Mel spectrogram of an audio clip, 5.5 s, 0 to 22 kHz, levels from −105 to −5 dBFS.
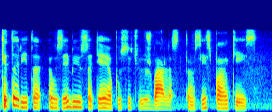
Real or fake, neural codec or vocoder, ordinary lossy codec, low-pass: real; none; AAC, 48 kbps; 7.2 kHz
